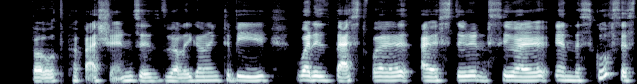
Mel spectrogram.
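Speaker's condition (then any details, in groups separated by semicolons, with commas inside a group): Hearing loss; hearing aid and cochlear implant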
